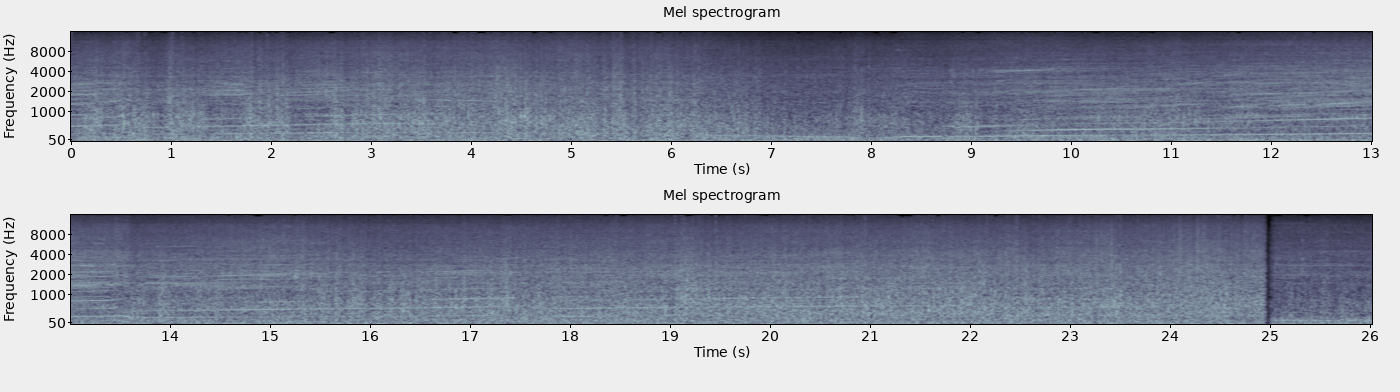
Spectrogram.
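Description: Honda Fireblade's inline-four engine heard from on board while riding. Its pitch slides down to a low point about eight seconds in, then climbs steadily under acceleration, with a short break at a gear change a few seconds later before it rises again. Steady wind rush runs over the microphone throughout.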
